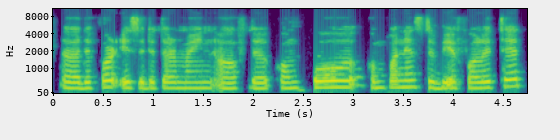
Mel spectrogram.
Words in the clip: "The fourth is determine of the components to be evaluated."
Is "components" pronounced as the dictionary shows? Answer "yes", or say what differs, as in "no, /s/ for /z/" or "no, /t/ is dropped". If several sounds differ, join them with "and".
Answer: yes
